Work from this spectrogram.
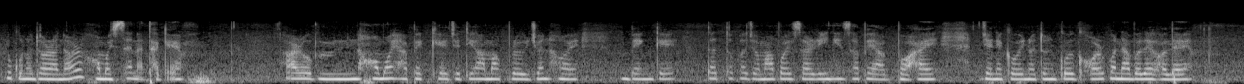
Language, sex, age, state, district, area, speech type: Assamese, female, 30-45, Assam, Goalpara, urban, spontaneous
